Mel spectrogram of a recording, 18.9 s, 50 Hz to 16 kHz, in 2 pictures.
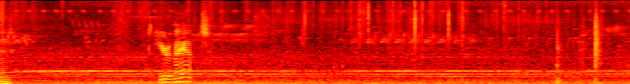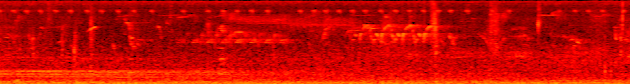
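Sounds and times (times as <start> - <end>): faint bird chirps: 0.0 - 18.9
high insect ticking: 3.2 - 11.9.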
